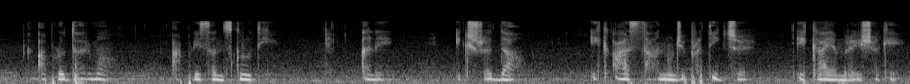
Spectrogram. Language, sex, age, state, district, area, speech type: Gujarati, female, 18-30, Gujarat, Junagadh, urban, spontaneous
